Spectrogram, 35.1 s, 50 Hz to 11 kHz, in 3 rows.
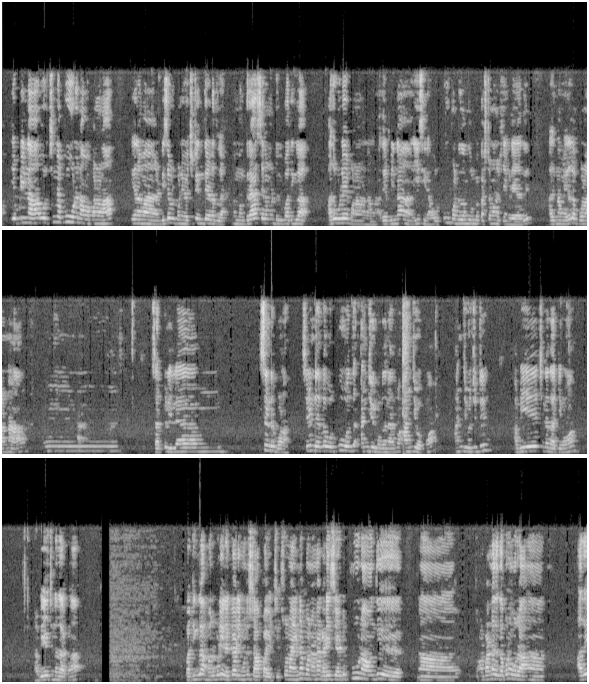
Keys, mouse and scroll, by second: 1.4 click, 2.9 click, 5.8 click, 6.4 click, 19.7-21.5 drag, 21.5 s, 23.7 s, 24.4-25.1 scroll up 12, 28.3-30.4 drag, 31.4-32.6 scroll up 11.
